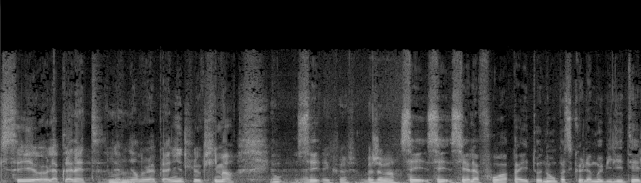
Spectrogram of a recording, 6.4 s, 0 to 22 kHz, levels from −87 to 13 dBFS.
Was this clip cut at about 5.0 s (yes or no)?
yes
